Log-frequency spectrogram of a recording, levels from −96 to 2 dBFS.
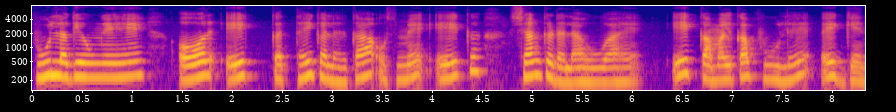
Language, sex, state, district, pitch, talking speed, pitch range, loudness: Hindi, female, Bihar, Vaishali, 230 Hz, 165 wpm, 210-245 Hz, -18 LUFS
